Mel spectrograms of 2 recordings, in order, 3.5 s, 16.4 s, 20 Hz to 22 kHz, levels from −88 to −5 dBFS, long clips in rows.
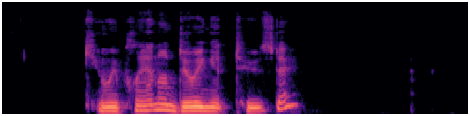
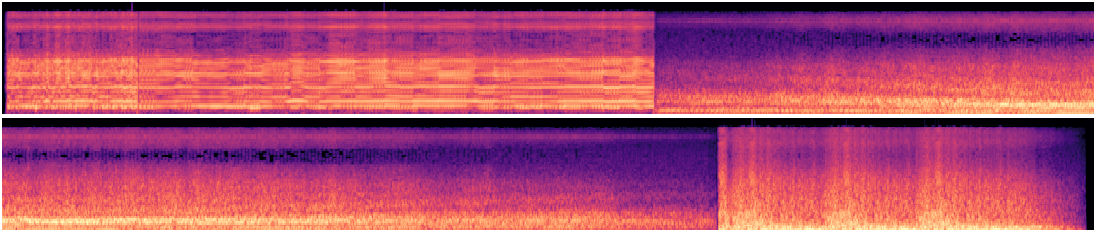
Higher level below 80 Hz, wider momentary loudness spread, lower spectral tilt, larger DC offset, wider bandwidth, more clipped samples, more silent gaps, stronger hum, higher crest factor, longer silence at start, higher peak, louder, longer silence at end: second, -70 dBFS vs -22 dBFS; about the same, 11 LU vs 10 LU; first, -7 dB/octave vs -5.5 dB/octave; second, under 0.1% vs 0.5%; about the same, 15 kHz vs 15.5 kHz; neither; neither; neither; first, 18 dB vs 12 dB; first, 0.65 s vs 0.05 s; second, -14 dBFS vs 0 dBFS; second, -30 LUFS vs -13 LUFS; first, 1.25 s vs 0.1 s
